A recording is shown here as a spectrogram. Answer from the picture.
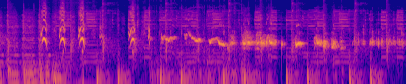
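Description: Puppy yips, four short ones in the first three seconds, then a long wavering whine, over upbeat background music.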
